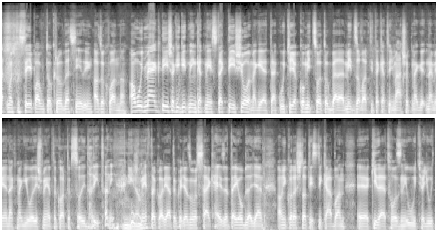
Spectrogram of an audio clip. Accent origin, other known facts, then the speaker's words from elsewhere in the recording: Esztergom, Komárom-Esztergom, Hungary; mondtam, hogy én amúgy esztergomi vagyok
